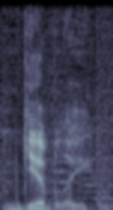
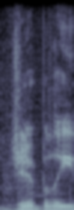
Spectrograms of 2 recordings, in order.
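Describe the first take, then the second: First: It starts with a hard G and has L. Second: It starts with a J sound and has L. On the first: "versus a hard G" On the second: "in Japan they pronounce it with a soft G, which is a J sound"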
